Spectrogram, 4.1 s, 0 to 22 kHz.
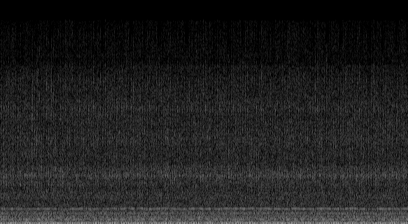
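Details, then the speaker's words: Vintage Ferrari 330 GTC after an upgraded cooling fan install, warm idle on a roughly 75-80°F day: smooth even idle under a steady fan rush and thin hum; fans set at 85°, temperature dropping 185 to 181, cycling normally. "And you can hear now the fans are running again. We have an 85 degree temperature setting. And it's dropping, it's 182, 185, 181."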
